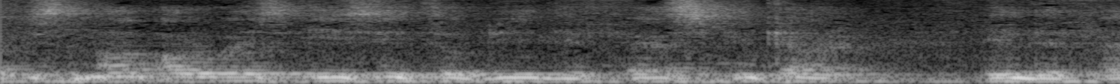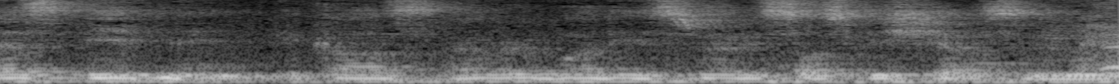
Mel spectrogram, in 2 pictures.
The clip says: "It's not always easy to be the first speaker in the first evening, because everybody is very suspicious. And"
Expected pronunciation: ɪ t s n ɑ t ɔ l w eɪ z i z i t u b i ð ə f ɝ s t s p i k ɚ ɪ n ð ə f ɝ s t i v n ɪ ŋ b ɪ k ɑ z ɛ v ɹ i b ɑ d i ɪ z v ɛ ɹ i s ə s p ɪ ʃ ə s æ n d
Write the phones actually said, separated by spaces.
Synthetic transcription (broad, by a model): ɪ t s n ɑ t ɔ l w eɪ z i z i t u b i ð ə f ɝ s s p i k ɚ ɪ n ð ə f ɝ s t i v n ɪ ŋ b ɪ k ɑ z ɛ v ɹ i b ɑ d i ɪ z v ɛ ɹ i s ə s p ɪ ʃ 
